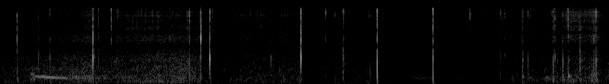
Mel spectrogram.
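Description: Faint, scattered small clicks and scratches of a thin aluminium pick scraping lint out of a phone's micro USB port.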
